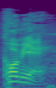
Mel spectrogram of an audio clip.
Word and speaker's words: Cormier: And I will mention the pronunciation on our sheet is Cormier, but I believe that the more French pronunciation, as I do work with a French teacher at a French immersion school back home, is Cormier.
